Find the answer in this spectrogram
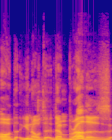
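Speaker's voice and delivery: put-on southern drawl accent. Retelling how Theo talks in videos: imitating Theo's southern twang.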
